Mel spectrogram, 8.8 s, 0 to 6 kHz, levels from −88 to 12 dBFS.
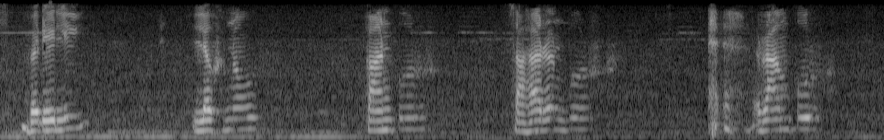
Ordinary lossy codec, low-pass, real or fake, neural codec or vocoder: AAC, 32 kbps; 5.4 kHz; real; none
